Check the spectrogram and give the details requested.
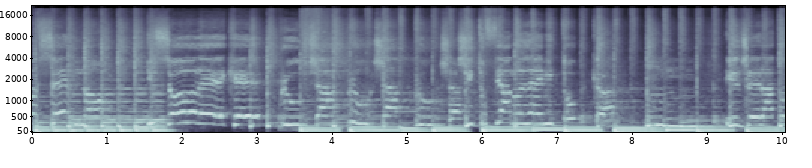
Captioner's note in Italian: mmm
